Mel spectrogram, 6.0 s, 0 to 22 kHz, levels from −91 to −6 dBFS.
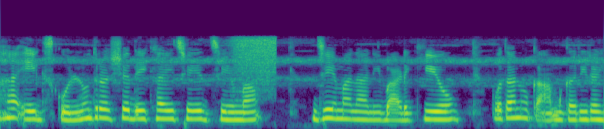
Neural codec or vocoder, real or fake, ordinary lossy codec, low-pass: none; real; none; none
